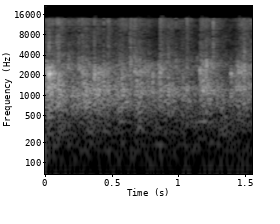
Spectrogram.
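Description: A school quiz audience claps for team B, a short burst of loud, dense applause from a crowd.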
